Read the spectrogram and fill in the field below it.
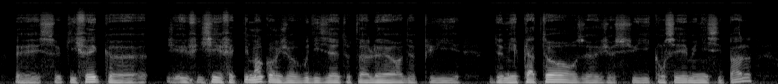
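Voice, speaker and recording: A man's very deep, low-pitched voice, dark and mellow in tone and somewhat breathy, at a very slow pace with a dry, close sound with no echo on a very clean recording with a silent background. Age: 60s. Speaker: political candidate. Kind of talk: radio interview. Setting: radio studio.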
